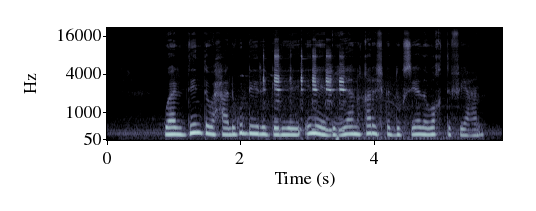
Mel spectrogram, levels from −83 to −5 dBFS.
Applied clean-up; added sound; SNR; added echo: none; Motor vehicle (road); 11 dB; none.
